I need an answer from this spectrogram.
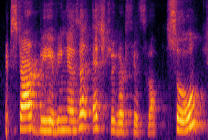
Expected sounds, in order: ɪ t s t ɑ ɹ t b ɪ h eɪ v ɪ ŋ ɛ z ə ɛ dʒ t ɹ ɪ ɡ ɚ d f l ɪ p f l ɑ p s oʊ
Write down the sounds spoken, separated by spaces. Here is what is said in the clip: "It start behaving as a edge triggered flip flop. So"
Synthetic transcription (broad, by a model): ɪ t s t ɑ ɹ t b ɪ h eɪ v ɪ ŋ ɛ z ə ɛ tʃ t ɹ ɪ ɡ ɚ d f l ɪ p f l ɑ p s oʊ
